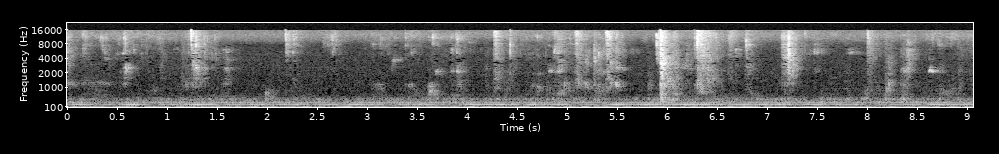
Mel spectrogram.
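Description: Close, wet chewing and lip-smacking of a person eating chips, many small irregular smacks and clicks, over a steady low hum.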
